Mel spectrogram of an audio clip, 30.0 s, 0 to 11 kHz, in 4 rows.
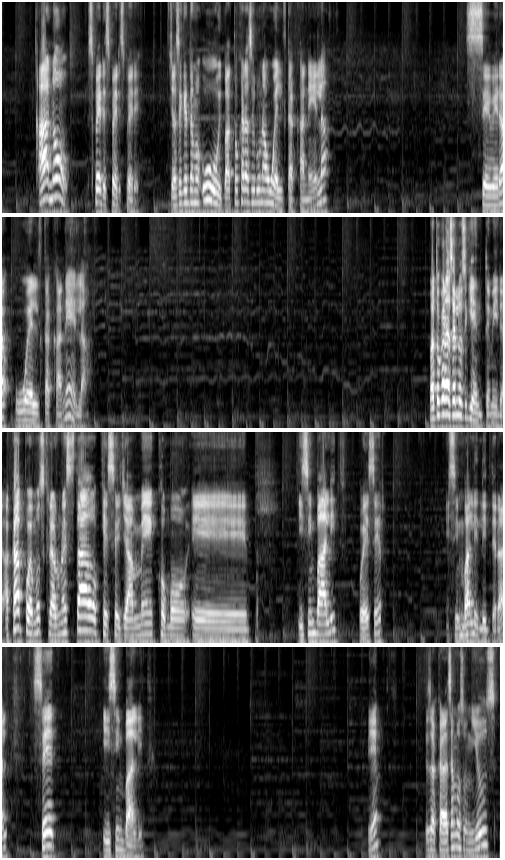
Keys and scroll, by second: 14.8 Return, 15.8 space, 21.2 shift+i, 22.4 space, 23.4 shift+i, 25.5 shift+\, 27.1 Right, 27.3 Return, 27.9 Up, 28.1 super+Right, 28.4 space, 29.9 shift+s.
